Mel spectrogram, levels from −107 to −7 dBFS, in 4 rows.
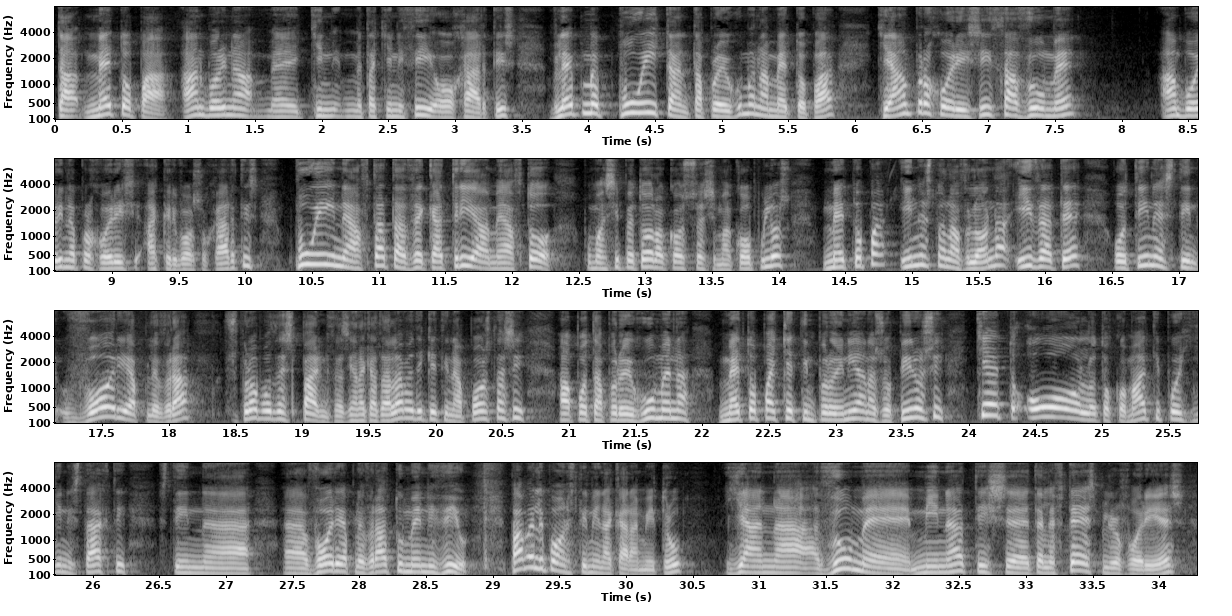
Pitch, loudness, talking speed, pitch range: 180 Hz, -26 LUFS, 160 wpm, 155-210 Hz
